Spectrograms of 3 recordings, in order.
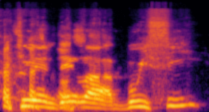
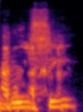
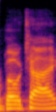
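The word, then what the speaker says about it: Etienne de la Boétie: Etienne de la Boetie. Okay, so I said it wrong. Boetie or Boetie? I've heard people say it both ways. So, or bow tie, say it incorrectly.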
